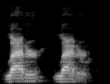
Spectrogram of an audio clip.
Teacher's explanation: your tongue touches once to give us that almost a D sound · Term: flap T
